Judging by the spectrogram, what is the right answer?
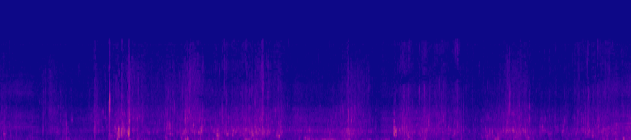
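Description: Shallow sea water splashing and sloshing at the shoreline in irregular bursts, with sharper splashes about a second in and again near four seconds.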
